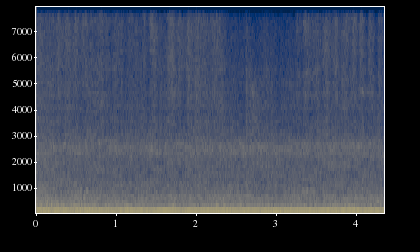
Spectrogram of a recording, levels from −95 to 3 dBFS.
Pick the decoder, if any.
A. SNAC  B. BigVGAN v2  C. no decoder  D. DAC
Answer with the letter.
D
